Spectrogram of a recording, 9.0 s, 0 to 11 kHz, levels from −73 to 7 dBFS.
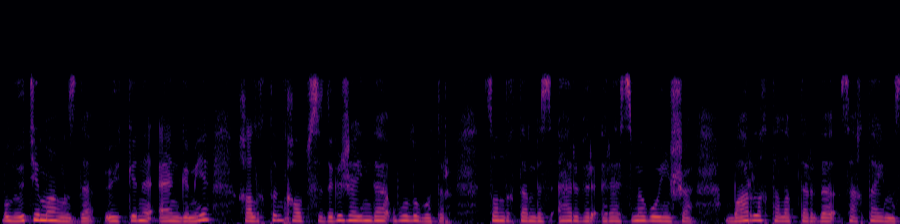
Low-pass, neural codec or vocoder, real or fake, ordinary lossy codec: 7.2 kHz; none; real; none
